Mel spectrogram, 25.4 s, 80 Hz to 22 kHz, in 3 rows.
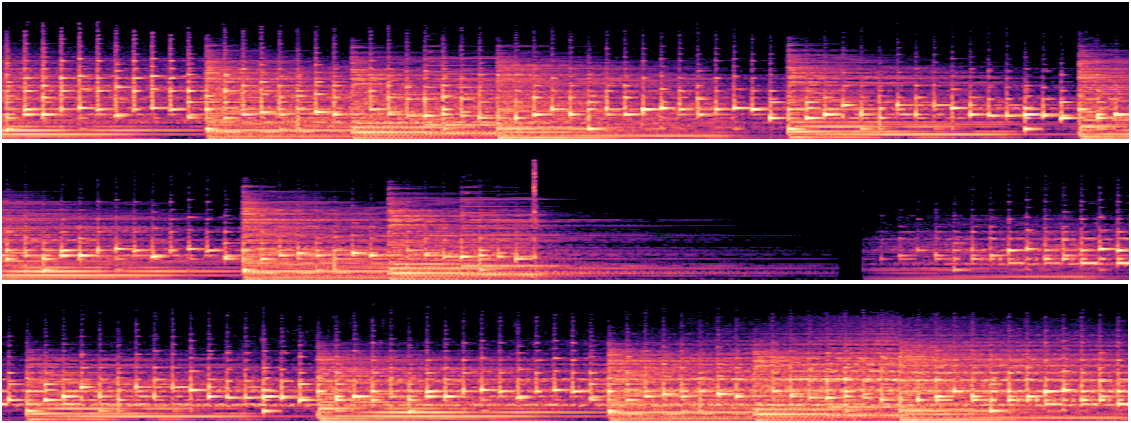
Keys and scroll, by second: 5.5 ctrl+j, 13.3 ctrl+=.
